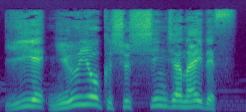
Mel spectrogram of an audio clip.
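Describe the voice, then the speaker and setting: Male text-to-speech voice, very fast, high and lively, faint music behind. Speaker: language app voice. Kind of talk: text-to-speech practice sentences.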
